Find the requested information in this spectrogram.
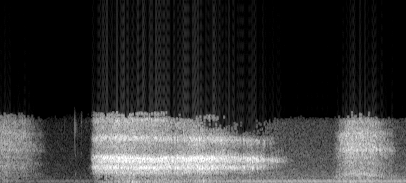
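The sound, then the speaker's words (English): Slow, deep breathing in through the nose and out through the mouth: long, steady, airy hisses, fairly loud with no voice, with shorter breaths at the start and end. “Nice deep breath in through the nose and out through the mouth.”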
